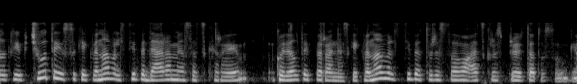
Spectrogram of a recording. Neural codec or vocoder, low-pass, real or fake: none; 7.2 kHz; real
